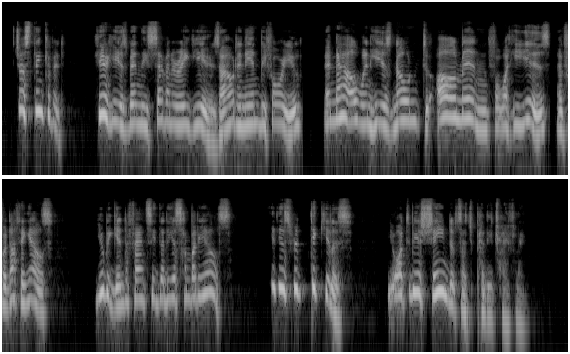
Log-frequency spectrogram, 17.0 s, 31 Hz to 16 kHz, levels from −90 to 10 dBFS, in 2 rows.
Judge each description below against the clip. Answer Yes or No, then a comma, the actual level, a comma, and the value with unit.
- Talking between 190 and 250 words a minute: Yes, average, 200 wpm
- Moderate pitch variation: No, wide, 6.0 semitones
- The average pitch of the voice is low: No, high, 200 Hz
